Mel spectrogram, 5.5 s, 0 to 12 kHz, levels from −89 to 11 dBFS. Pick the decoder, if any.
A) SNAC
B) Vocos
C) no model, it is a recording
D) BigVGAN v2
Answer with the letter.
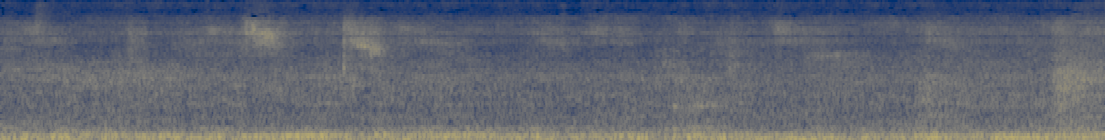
A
